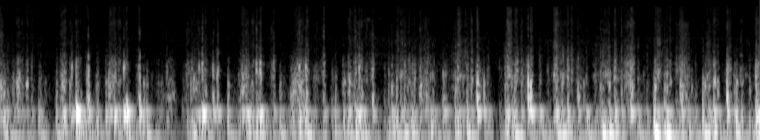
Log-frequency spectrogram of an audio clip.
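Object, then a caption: Foam microphone windscreen. Fingertips of both hands rapidly tap the soft black foam cover on a large silver microphone. The result is a fast, uneven patter of soft, muffled thumps that are deep and boomy, with almost no high end and no ring after each tap.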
